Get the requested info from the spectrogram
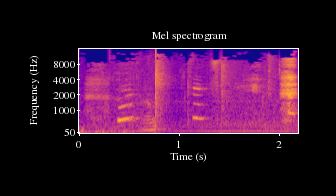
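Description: Two short, high-pitched cries, the first rising in pitch, with a sharp click between them.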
